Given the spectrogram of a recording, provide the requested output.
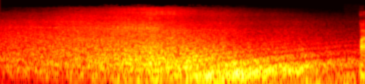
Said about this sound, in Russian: Этот звук большинству из нас знаком. Так приземляется пассажирский самолет.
